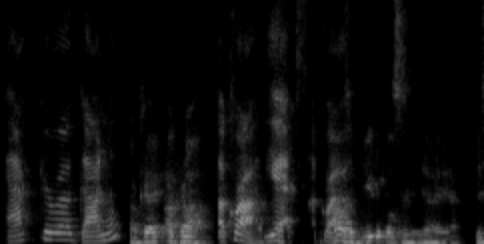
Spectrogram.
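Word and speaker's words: Accra: I went to let me make sure I pronounced it right Acura okay Acra Acra yes Acra beautiful city yeah yeah did you did you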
